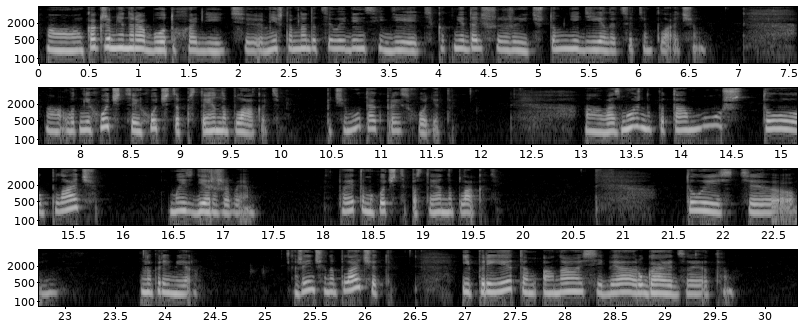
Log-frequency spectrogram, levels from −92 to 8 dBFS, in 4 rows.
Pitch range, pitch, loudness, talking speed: 210-240 Hz, 225 Hz, -30 LUFS, 110 wpm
